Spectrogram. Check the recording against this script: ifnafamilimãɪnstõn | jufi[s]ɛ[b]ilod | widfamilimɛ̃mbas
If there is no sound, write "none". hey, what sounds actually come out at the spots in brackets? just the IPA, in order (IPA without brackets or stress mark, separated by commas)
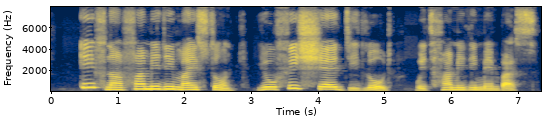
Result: ʃ, d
